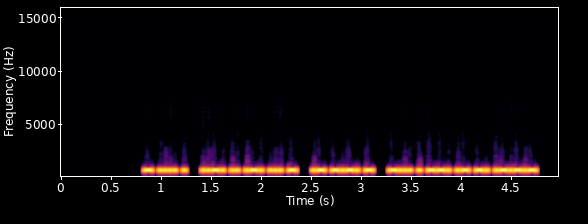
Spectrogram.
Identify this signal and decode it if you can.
Morse code, heard as a keyed tone, about 53 wpm, 700 Hz. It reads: THE FIRST ACT BEGAN.
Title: Sentences from Top 1000 Words - Review Part 1 - 50wpm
